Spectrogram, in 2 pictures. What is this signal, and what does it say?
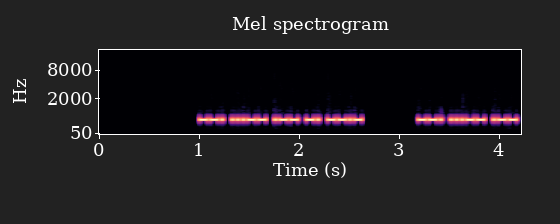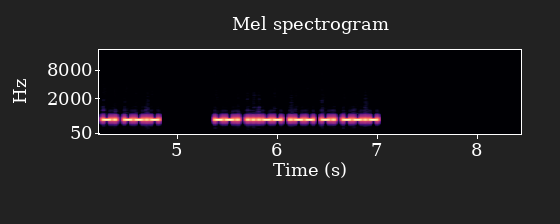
Morse code, heard as a keyed tone, about 45 wpm, 700 Hz. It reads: G3WNQ G3WNQ G3WNQ
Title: DXCC-100 Call Signs - 5 Characters - Repeated 3x - 45wpm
